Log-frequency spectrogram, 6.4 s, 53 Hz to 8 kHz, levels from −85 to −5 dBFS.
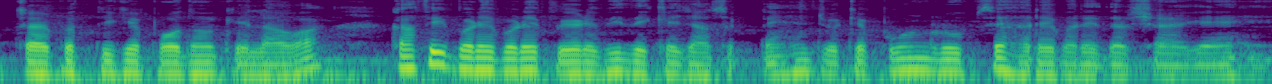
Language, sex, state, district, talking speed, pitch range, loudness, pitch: Hindi, male, Bihar, Kishanganj, 205 wpm, 90-115 Hz, -26 LUFS, 100 Hz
